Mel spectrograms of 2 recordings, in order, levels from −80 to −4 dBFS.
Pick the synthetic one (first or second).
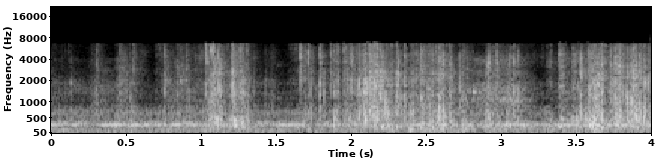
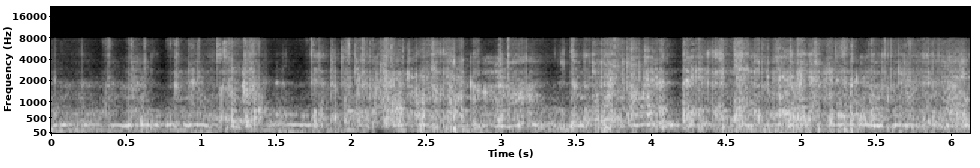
second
